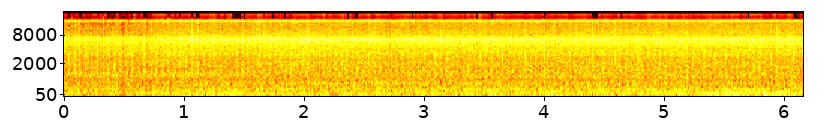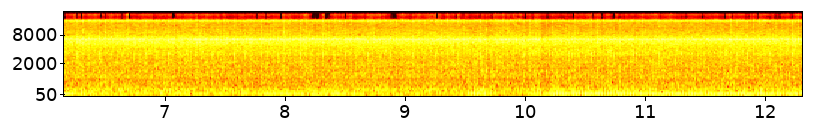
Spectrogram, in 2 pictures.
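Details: Kia Optima engine at idle: light uneven tapping about three to four times a second over the engine hum; engine knock, cause unknown.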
